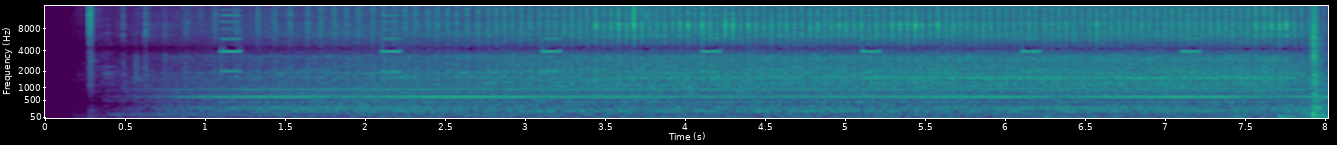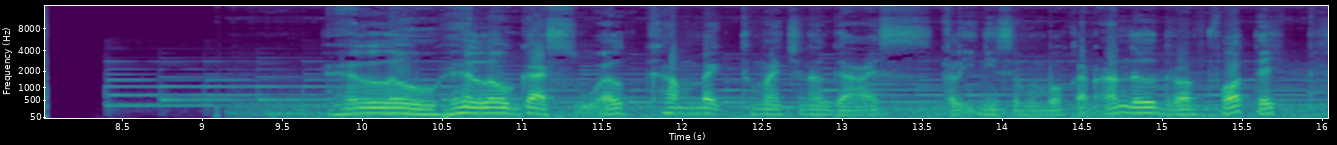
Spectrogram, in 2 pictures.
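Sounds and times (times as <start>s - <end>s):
film projector whirring and clattering: 0.3s - 8.0s
short high beeps: 4.0s - 4.3s, 5.1s - 7.4s.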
